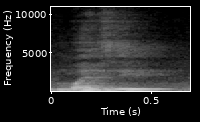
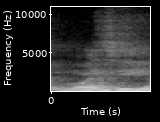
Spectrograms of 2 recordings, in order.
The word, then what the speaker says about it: mwezi: And but the problem is, like, mwezi, I mispronounced it the first time. I said mwezi, and he said, no, that means thief.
